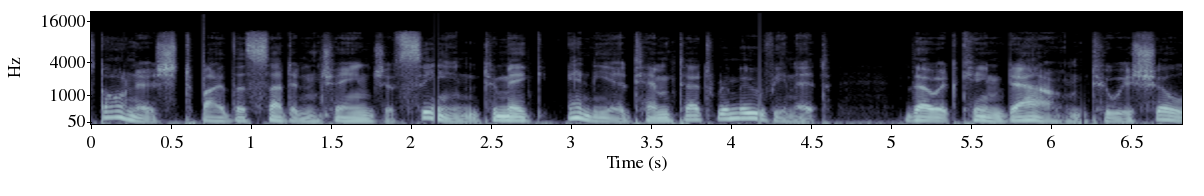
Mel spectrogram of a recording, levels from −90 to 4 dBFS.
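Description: At 0.69 s a sharp snap cuts across the speech, most likely an electrical switching spike from a nearby switch, motor or static discharge arcing into the line. On a waveform it is a narrow vertical burst; a spectrogram shows a thin broadband stripe.

Gaps between stream segments follow at 2.13 to 2.16 s, 4.16 s and 6.18 s, spaced roughly every 2 seconds. Mismatched segment timestamps leave holes of about 15 to 27 ms, filled with silence. Each appears as a hard-edged flat line in the waveform and a clean vertical blank in the spectrogram.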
